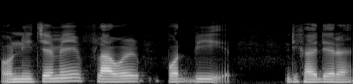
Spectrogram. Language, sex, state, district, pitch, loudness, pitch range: Hindi, male, Arunachal Pradesh, Longding, 130 Hz, -19 LUFS, 125-140 Hz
